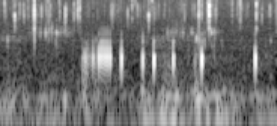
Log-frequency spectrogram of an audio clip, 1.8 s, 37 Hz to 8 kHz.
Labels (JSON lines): {"label": "biophony, knock croak", "recorder": "SoundTrap 300"}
